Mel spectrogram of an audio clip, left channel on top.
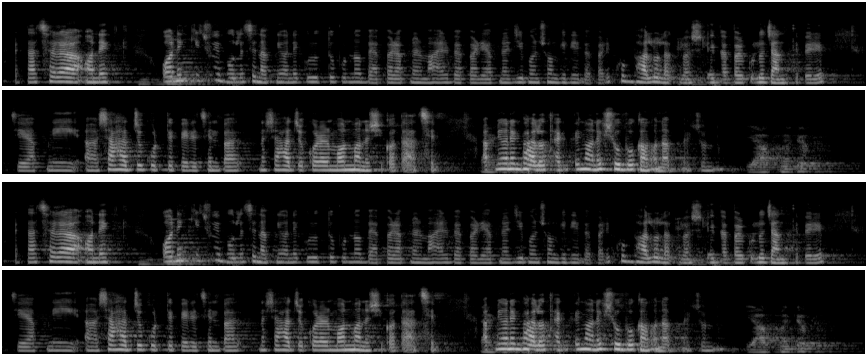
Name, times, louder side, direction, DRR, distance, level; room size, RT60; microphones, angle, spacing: voice 1, 0.3-1.1 1.6-8.5 8.8-15.9, left 1 dB, 10° left, 8 dB, 0.9 m, -31 dB
voice 2, 1.4-1.9 6.7-7.2 13.4-13.8 16.1-16.7, equal, 40° right, 3 dB, 6.7 m, -44 dB
30.0 x 23.5 x 5.3 m, 1.1 s
head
